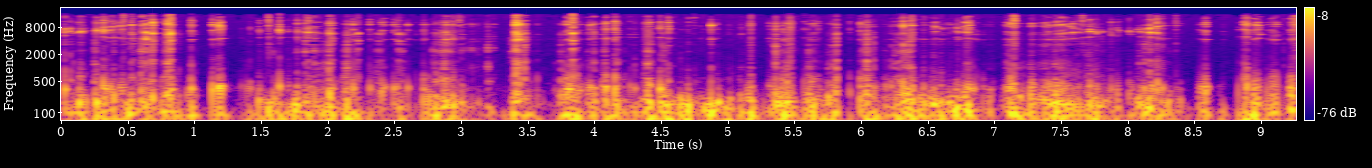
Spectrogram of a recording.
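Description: A bundle of metal tweezers scratches and taps the round steel wire-mesh grille of the left pencil condenser microphone. Dense, rapid scraping and tapping is heard with a heavy low-end rumble and faint bright rasp. Each contact dies away almost instantly.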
